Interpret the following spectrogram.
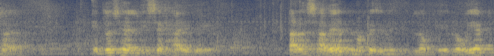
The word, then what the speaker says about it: Heidegger: Heidegger, en alemán, la H se aspira y el diptongo ahí es Heidegger.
